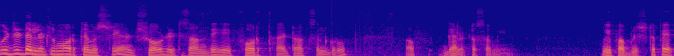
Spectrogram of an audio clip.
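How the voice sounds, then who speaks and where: This man talks at a fairly quick pace with a Kannada accent. His pitch swings very widely. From South India. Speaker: biochemistry professor. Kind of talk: interview.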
